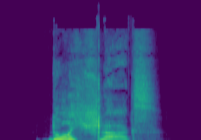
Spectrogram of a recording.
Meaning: genitive singular of Durchschlag
- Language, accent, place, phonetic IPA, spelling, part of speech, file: German, Germany, Berlin, [ˈdʊʁçˌʃlaːks], Durchschlags, noun, De-Durchschlags.ogg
